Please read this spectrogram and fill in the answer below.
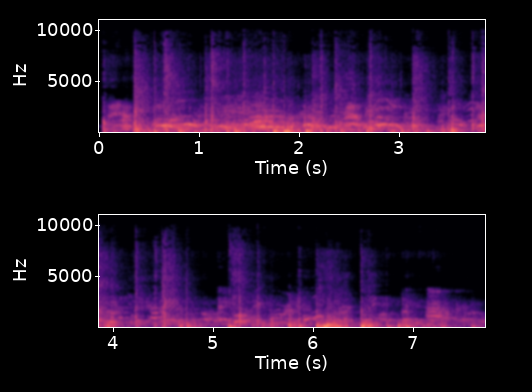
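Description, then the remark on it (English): A heavy punch to a man's head lands with a dull thud, followed by his body hitting the floor, amid a busy, scuffling commotion with voices throughout and several more muffled thumps near the end. “you knocked his head right off his shoulders, you did.”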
